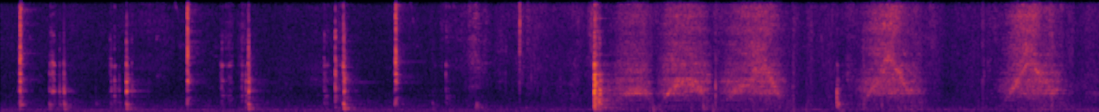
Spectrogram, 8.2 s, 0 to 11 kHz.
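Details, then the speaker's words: 2003-2008 Toyota Matrix rear drum brake after new shoes and adjustment, drum hand-spun: it turns freely with light, even scuffing and a few adjuster clicks. This slight shoe drag is the correct adjustment. "Now you can tell that I still spin freely. I do have a slight amount of drag here. That's exactly what I'm looking for."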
